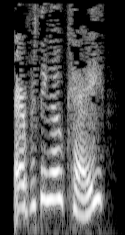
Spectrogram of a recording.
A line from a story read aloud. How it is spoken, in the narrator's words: I say brightly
